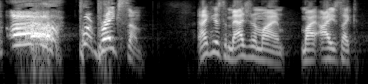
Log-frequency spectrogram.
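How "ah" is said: loud, high furious roar; angry yell. Retold or imitated. Moses smashing the tablets, furious yell. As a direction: let out a raging yell as he smashes them. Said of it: "and he's like".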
